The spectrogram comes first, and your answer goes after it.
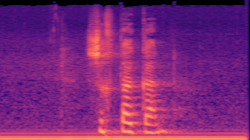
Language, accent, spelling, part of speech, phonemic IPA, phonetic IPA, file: Armenian, Eastern Armenian, ժխտական, adjective, /ʒəχtɑˈkɑn/, [ʒəχtɑkɑ́n], Hy-ժխտական.ogg
- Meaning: 1. rejecting, refusing, declining 2. denying, refuting, negating 3. negative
